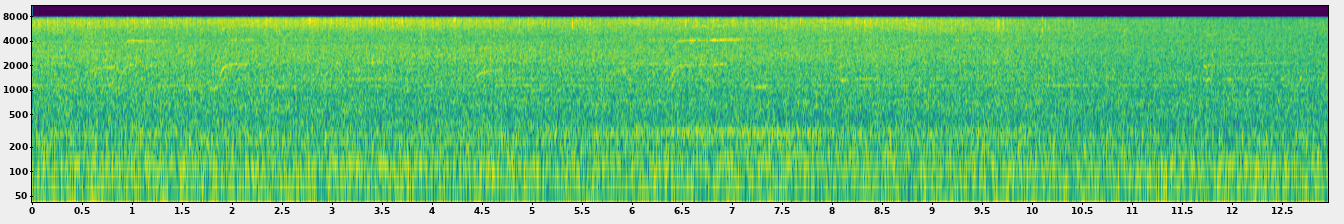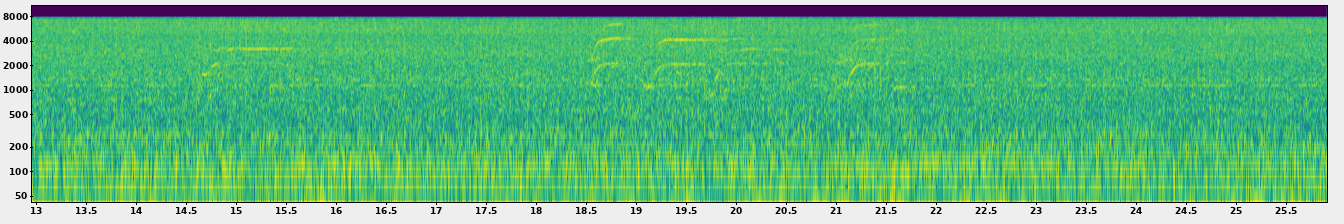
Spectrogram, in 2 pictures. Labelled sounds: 6.4	7.1	killer whale, southern resident, 3.8 to 4.4 kHz
14.6	15.5	killer whale, southern resident, 0.84 to 3.3 kHz
18.4	19.7	killer whale, southern resident, 1.1 to 5.0 kHz

